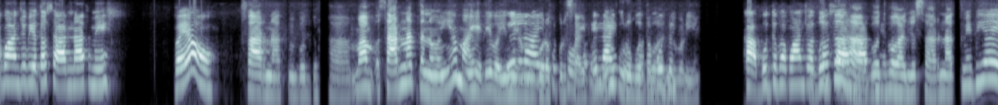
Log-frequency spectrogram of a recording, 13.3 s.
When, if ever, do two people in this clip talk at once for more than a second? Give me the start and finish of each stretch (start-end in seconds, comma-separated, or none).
6.8-9.0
